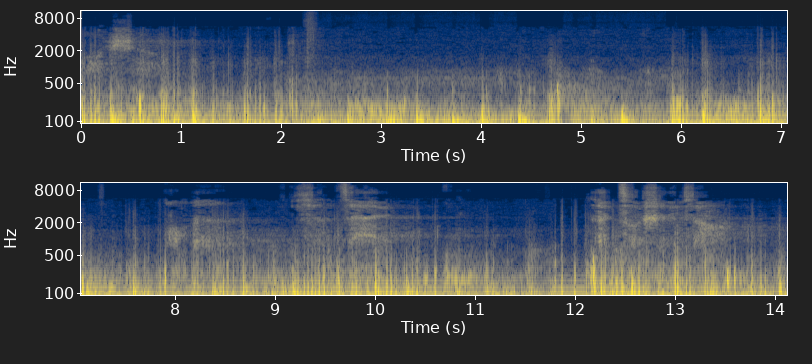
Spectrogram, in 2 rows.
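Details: Loud, muffled low heartbeat thumping throughout with whispery mouth sounds layered on top, counted at 81 beats in one minute; ordinary heartbeat in an ASMR livestream recording.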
